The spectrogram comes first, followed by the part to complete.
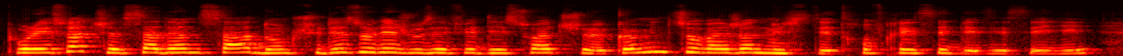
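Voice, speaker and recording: A woman's voice: high-pitched, fairly even intonation, a little fast, a little mellow. A young woman from France chatting enthusiastically through a beauty unboxing, listing each product with frequent fillers. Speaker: beauty vlogger. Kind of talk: casual unboxing chat.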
